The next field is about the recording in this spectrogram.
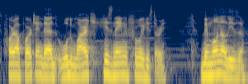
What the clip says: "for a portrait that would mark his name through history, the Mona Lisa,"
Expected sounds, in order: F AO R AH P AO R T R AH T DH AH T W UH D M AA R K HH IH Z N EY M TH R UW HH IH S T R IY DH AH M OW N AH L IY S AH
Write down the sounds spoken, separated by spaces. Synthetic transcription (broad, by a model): F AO R AH P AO R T AH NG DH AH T W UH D M AA R K HH IH Z N EY M F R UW HH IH S T R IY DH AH M OW N AH L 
